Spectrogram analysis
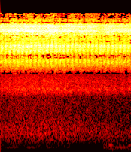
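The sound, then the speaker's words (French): Cicadas singing in southern regions: a dense, continuous, high-pitched shrill buzz that stays steady and fairly loud throughout, with no voices. “Commençons par les plus connus de nos régions méridionales, les cigales.”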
